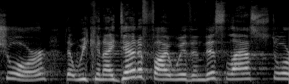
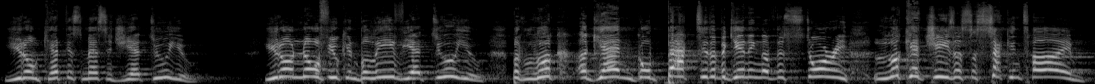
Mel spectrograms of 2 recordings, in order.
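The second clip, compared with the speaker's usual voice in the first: louder, higher and pleading; rising preacher's plea, louder and higher; voicing Mark; 6 semitones higher, 8 dB louder than usual. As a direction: preach Mark's challenge out loud. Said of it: "Mark is saying".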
